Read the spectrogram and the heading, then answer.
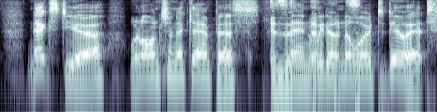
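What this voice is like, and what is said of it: Weak attempt at Australian accent. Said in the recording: “I'll do it in a different voice ... I try to do the Australian accent, but I always fail.”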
